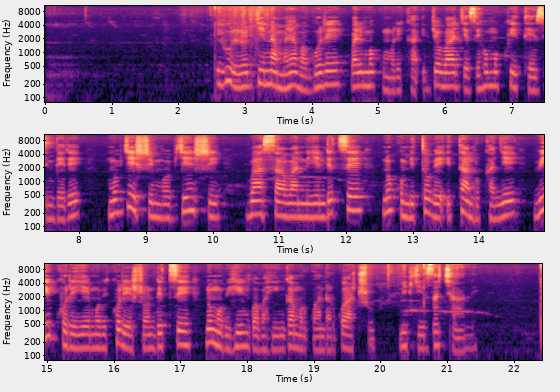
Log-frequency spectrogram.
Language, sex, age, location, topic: Kinyarwanda, female, 50+, Kigali, government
